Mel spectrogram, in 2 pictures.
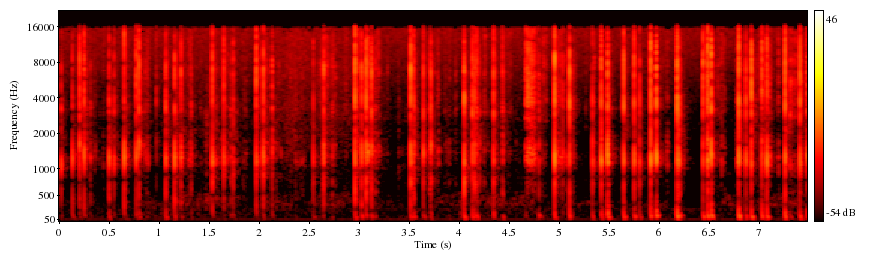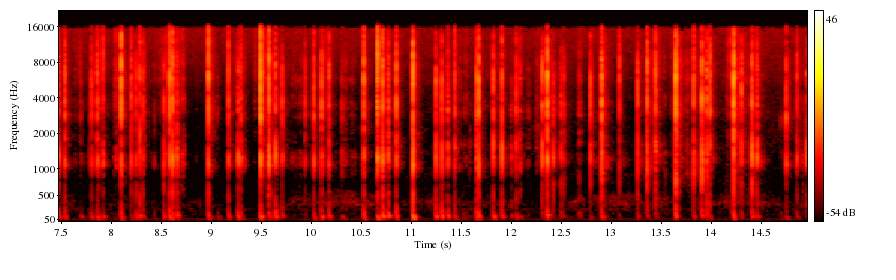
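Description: Fingertips and nails tap and scratch the dark card cover of a small Field Notes pocket notebook, a solid stack of paper held near the mic. Rapid, dry taps and scratchy crinkles come in quick, irregular bursts for the whole clip, each dying almost instantly, with a papery midrange and a little bright hiss.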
